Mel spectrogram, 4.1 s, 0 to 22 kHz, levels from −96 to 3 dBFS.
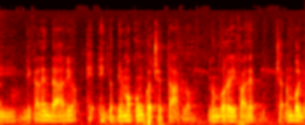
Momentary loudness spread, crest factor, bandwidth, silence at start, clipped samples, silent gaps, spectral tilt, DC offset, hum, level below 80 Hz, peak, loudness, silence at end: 9 LU; 18 dB; 18 kHz; 0 s; under 0.1%; none; -7 dB/octave; under 0.1%; none; -42 dBFS; -10 dBFS; -28 LUFS; 0 s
